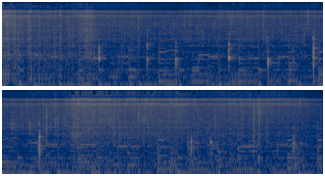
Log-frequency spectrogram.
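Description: Ginger-garlic, shallots, green chilies and curry leaves sauté in a hot pan with a loud, steady sizzle. A spatula scrapes and taps against the pan again and again, with no talk.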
